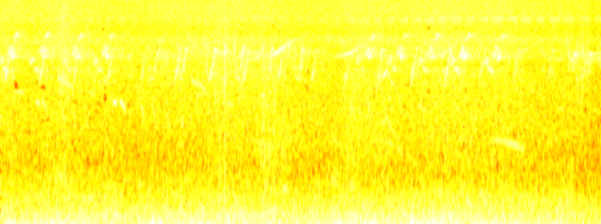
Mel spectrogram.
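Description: Many small birds chirping, short high calls overlapping in quick succession, over a steady low rumble of outdoor noise that is the loudest part of the sound.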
